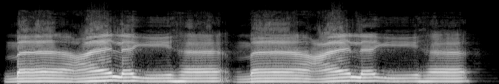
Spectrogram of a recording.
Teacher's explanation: huruf Ain tak berat tuan-tuan huruf Ain ringan sama dengan huruf ha pedas jangan kita beratkan Ain tersebut bunyinya ma alaiha ma alaiha dan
